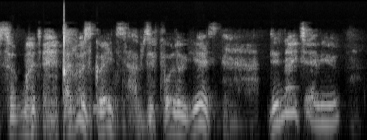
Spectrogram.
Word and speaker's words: sabzi polo: one of your favorite dishes and it's called sabzi polo so tell me why it's one of your favorite dishes while i enjoy it wow what a great pronunciation thank you so much that was great sabzi follow yes didn't i tell you if you tried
